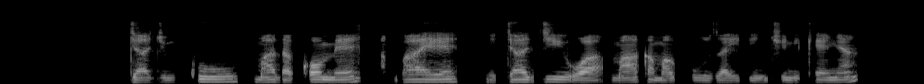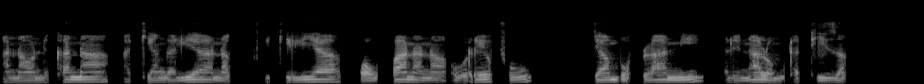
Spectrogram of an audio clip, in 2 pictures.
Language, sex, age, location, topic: Swahili, male, 25-35, Nakuru, government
